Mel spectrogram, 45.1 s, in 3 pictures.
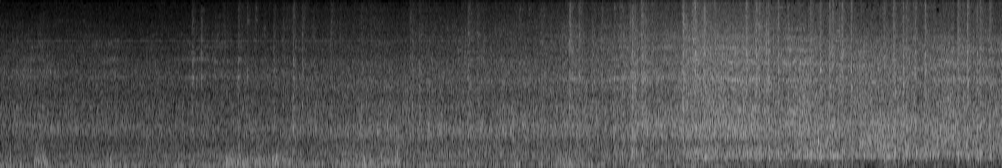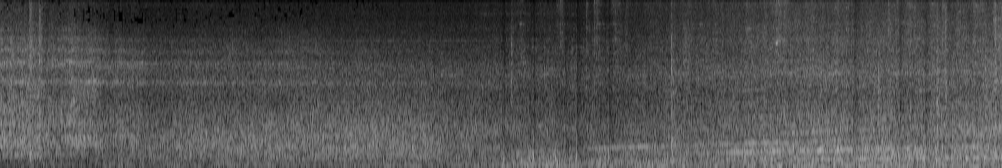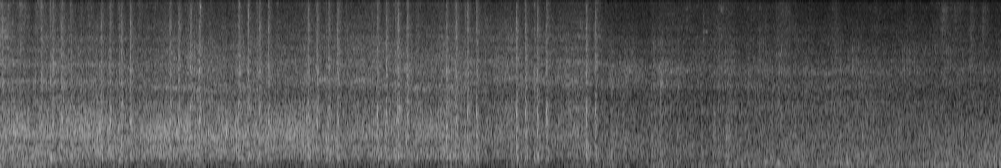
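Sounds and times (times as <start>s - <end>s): train wheels clattering over rail joints: 2.9s - 16.0s, 22.6s - 43.1s.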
